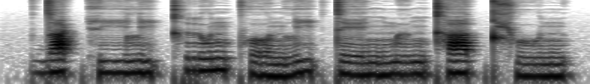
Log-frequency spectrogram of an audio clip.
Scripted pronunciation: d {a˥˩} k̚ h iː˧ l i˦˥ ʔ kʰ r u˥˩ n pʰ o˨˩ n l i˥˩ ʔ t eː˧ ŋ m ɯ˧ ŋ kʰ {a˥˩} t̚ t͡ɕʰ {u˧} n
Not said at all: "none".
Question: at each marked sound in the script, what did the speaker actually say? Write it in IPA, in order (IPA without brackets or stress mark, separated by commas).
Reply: a˥˩, a˥˩, u˧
